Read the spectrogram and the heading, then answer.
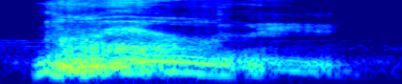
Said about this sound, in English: It was then, just as she came to the sickening realization of what had been used to open the screen, that she heard it. A wet, guttural growl.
